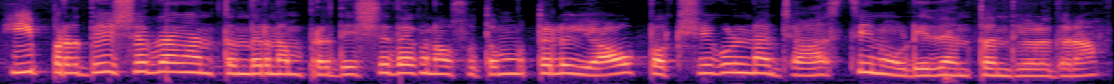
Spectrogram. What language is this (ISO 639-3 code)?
kan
